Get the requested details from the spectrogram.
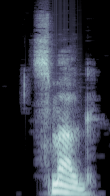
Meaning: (adjective) 1. Irritatingly pleased with oneself; offensively self-complacent, self-satisfied 2. Showing smugness; showing self-complacency, self-satisfaction
- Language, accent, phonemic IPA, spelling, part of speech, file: English, Australia, /smɐɡ/, smug, adjective / verb / noun, En-au-smug.ogg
